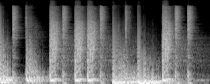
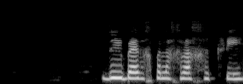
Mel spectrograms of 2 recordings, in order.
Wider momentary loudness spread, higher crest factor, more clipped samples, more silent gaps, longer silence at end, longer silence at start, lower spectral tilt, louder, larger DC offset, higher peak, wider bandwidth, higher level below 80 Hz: second, 3 LU vs 12 LU; second, 6 dB vs 16 dB; first, 10% vs under 0.1%; neither; about the same, 0.05 s vs 0 s; second, 0 s vs 1 s; second, -5 dB/octave vs -7 dB/octave; first, -6 LUFS vs -16 LUFS; neither; about the same, 0 dBFS vs 0 dBFS; first, 18.5 kHz vs 6 kHz; first, -12 dBFS vs -64 dBFS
